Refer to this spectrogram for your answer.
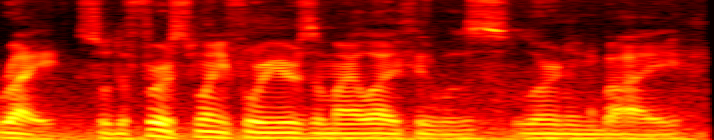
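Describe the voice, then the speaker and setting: Deep-voiced man in his thirties, from Croatia. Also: moderate pace, slight background noise. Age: 30s. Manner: relaxed, says "you know" and "right?" a lot. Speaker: interviewee. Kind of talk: casual interview answers.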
